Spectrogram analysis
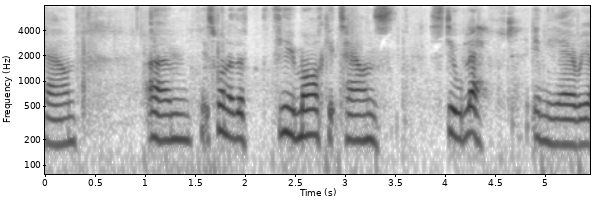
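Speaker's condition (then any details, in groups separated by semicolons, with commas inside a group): No condition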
